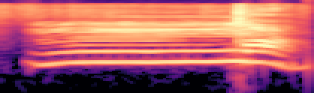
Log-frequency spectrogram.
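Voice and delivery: loud, high "mwah"; big kiss sound. Real, not acted. Host thanks a viewer, loud smacked kiss. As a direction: blow a loud, exaggerated kiss.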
